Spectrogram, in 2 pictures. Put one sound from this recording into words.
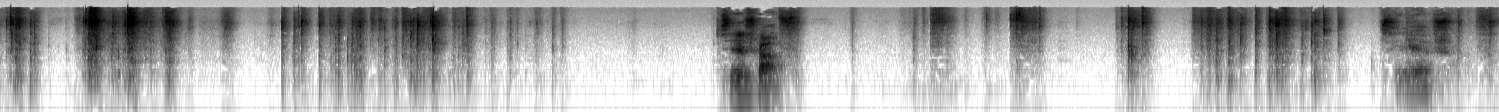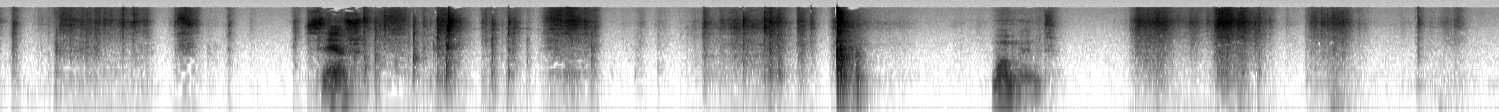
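Paper crinkles and rustles in a man's hands.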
